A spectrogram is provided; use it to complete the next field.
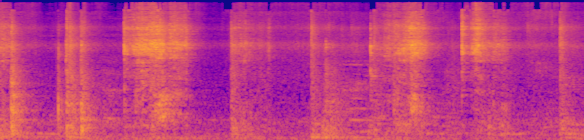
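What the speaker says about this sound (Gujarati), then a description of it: "મિક્સ કરીને ધીમા તાપે શેકવાનું. આ મિક્સ કરીને હલાવતું રહેવાનું." Mohanthal mixture is stirred in a pan over a low flame, with repeated metallic scrapes and clinks of a spoon against the pan coming in uneven strokes, loud and close.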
